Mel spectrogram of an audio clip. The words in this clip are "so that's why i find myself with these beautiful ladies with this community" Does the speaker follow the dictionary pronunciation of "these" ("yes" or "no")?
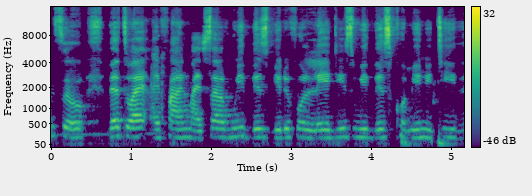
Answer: no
